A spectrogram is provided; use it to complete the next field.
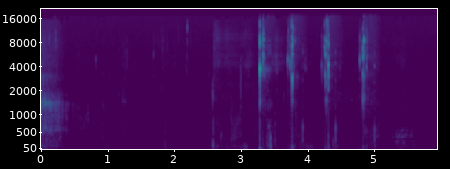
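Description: Wet mouth smacking as someone clears their palate after a tasting sip of Danger Beach: a few soft lip and tongue clicks at first, then four louder, sharp smacks in quick irregular succession, like chewing with nothing in the mouth. No talking.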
